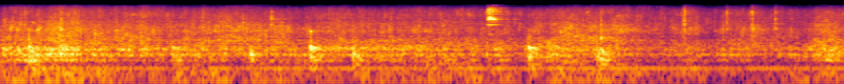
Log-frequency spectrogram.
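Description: Stuffed pointed gourds sizzling in ghee and gravy in a nonstick wok as a spatula stirs them, with a couple of light taps of the spatula on the pan.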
